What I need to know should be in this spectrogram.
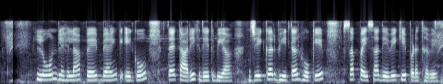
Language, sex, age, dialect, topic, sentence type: Bhojpuri, female, 18-24, Northern, banking, statement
